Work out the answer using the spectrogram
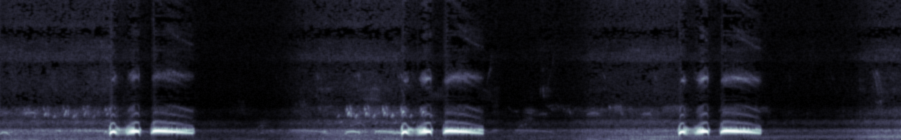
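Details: Spotted dove used as a decoy to lure wild doves. Three repeated phrases, each made of two quick clipped notes followed by a longer mellow coo, arrive about every three and a half seconds, with soft distant cooing between them.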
